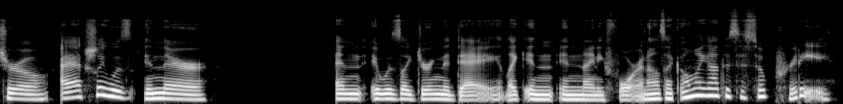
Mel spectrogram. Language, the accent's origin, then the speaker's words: English; Hong Kong; moved away; when I was growing up in Hong Kong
